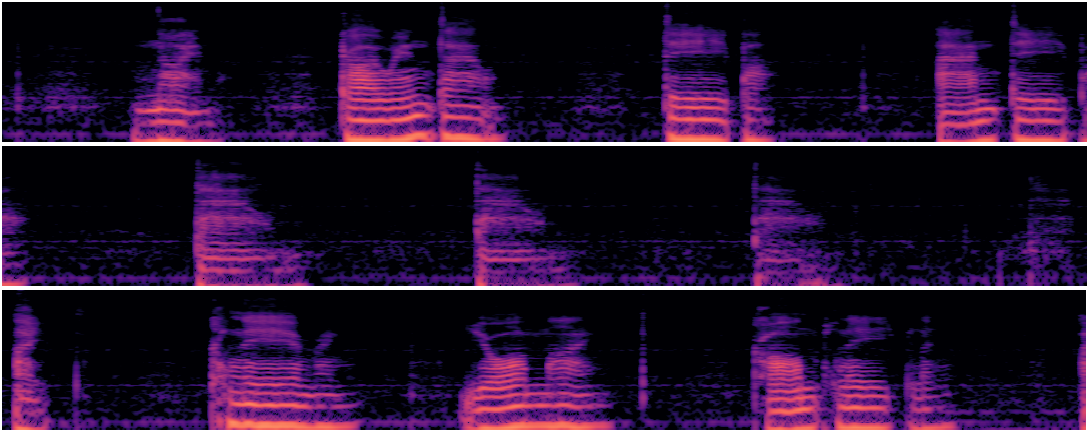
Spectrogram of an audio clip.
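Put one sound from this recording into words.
A man speaks calmly and slowly, close to the microphone, with pauses between phrases.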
